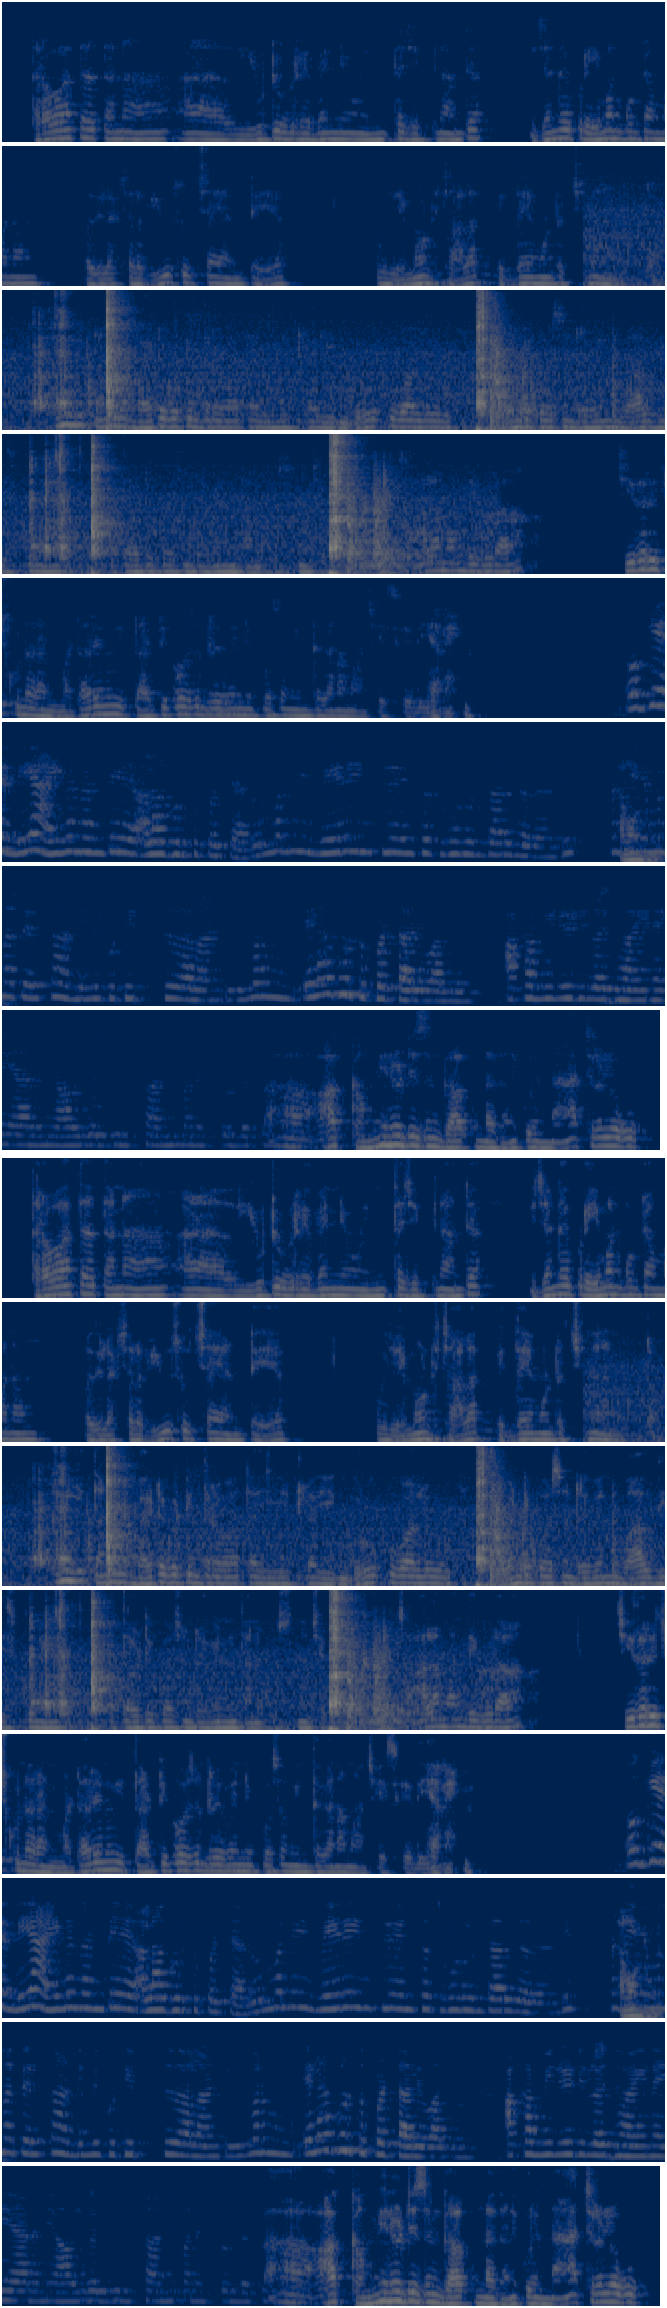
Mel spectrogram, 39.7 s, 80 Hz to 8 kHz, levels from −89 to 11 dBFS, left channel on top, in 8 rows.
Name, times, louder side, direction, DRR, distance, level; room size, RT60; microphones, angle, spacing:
voice 1, 0.2-3.6 4.0-5.3 5.6-7.1 7.8-9.9 10.3-15.4 15.8-18.8 19.5-23.4 29.5-29.8 36.8-39.6, right 3 dB, 80° right, 0.9 m, -56 dB
voice 2, 8.1-9.0 10.9-11.1 17.4-18.9 21.2-22.1 24.4-38.0, right 1 dB, 65° right, 3.8 m, -65 dB
sound 1, 9.3-18.7, left 1 dB, 5° left, 0.6 m, -47 dB
27.0 x 9.4 x 3.4 m
head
